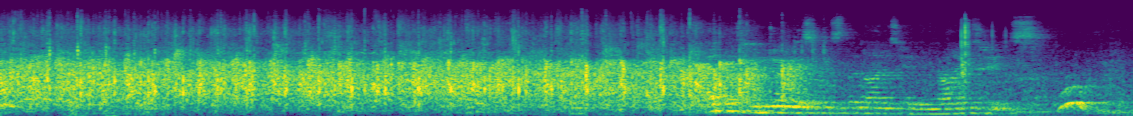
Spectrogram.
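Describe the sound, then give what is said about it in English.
An audience at a conference claps steadily in a dense, loud burst of applause for about six seconds, then the clapping fades as someone begins speaking. “And can I have a special round of applause”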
